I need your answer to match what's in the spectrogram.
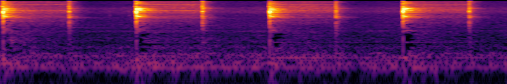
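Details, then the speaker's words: Homebuilt ROV ballast system, solenoid releasing air from pressurized inner tubes: sharp click once a second with a short hiss trailing each; pneumatic air leak. "you can hear it leaking out select release of the air"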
